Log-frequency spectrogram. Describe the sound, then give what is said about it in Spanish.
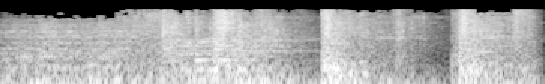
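An artillery shell is fired from a tank: two heavy, booming blasts, the second a little after the first, punching through a steady rumbling, noisy background. No one speaks. “Jan lanza otro bus en dirección a Lin Impacta sobre el almacén de la munición.”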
